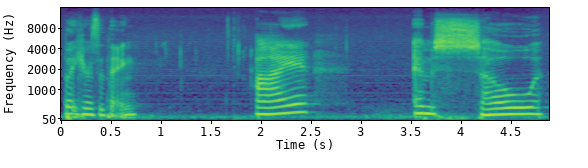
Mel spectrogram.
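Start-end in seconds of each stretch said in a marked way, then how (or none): 1.9-4.8 drawn-out, exasperated emphasis; emphatically mad. Real, not acted. Podcaster venting about a movie split in two parts, emphatically mad. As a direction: stretch each "so" in frustration. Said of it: "so mad that it's in two parts".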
